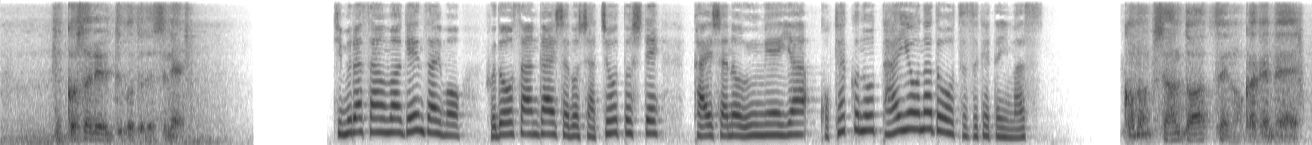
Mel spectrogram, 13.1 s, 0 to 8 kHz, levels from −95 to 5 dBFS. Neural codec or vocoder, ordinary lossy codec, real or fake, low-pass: codec, 16 kHz in and 24 kHz out, 1 kbps, XY-Tokenizer; none; fake; 7.2 kHz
